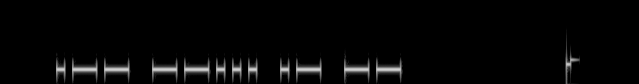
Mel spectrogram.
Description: Morse code, heard as a keyed tone, about 16 wpm, 700 Hz. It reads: W7AM
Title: USA Call Signs - 4 Characters - 2x Character Spacing - 15wpm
